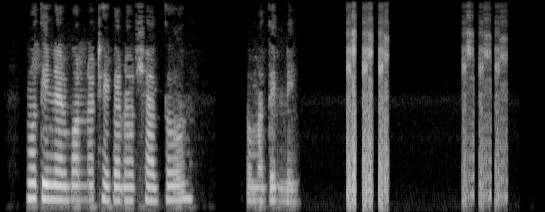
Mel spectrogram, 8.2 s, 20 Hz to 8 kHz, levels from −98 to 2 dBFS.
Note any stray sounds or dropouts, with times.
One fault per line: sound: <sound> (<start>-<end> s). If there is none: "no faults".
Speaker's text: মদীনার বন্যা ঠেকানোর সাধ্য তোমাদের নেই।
sound: laugh (5.2-5.8 s)
sound: laugh (6.9-7.6 s)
